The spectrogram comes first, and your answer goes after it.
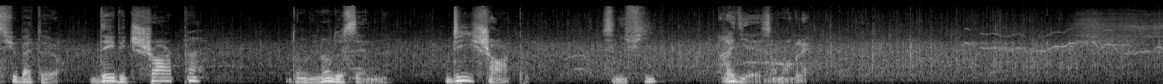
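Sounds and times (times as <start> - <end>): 
audience applause at a jazz concert: 0.0 - 11.6
speech: 0.1 - 2.2, 2.8 - 5.4, 6.0 - 8.2
faint whistles: 9.6 - 11.6.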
